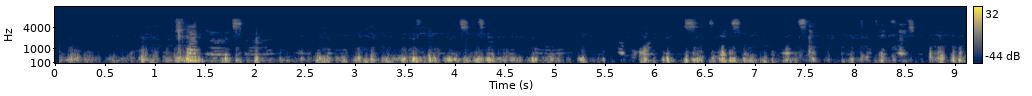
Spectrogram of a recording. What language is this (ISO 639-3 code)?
zho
